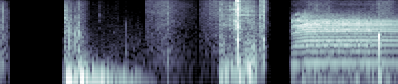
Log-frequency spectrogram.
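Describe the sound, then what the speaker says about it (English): Short Minecraft sheep bleats come in quick bursts, with a few soft game sounds between them and a sustained, wavering bleat closing the sequence, all clear and close against a silent background. "Oh, there is another sheep over there."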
